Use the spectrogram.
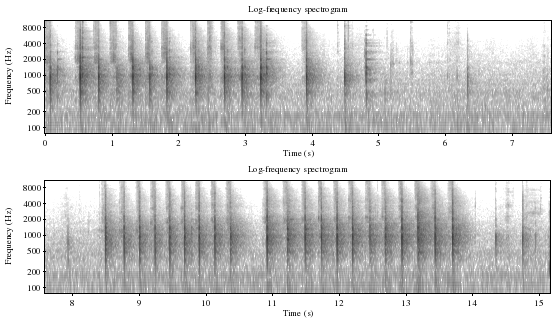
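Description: Bitter melon sliced thinly on a cutting board, bursts of quick, crisp knife chops in steady runs separated by short pauses, close and clear without talk.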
